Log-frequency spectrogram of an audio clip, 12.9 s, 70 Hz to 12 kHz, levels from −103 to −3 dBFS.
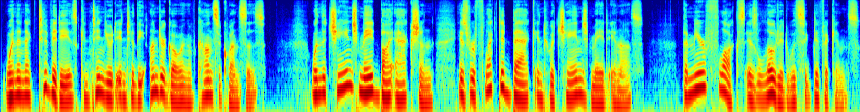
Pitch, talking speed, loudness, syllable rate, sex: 140 Hz, 150 wpm, -18 LUFS, 5.0 syllables/s, male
